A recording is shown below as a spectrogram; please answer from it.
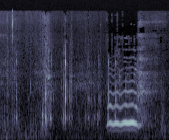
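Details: Alaskan Malamute pulling a beach bike along a river: one drawn-out, wavering howl-like note lasting under a second, after faint clicks and rustling.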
